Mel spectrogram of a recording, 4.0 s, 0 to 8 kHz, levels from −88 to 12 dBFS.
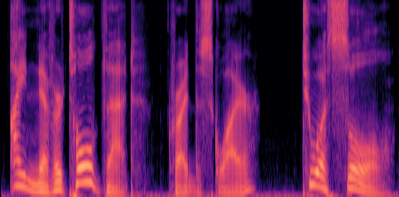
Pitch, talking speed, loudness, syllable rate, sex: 120 Hz, 150 wpm, -16 LUFS, 3.8 syllables/s, male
